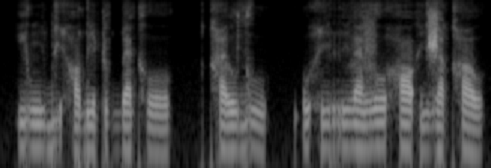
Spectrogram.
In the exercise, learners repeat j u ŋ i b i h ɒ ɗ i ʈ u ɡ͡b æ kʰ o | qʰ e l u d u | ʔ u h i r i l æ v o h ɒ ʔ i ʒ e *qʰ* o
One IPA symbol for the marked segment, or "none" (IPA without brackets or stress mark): qʰ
